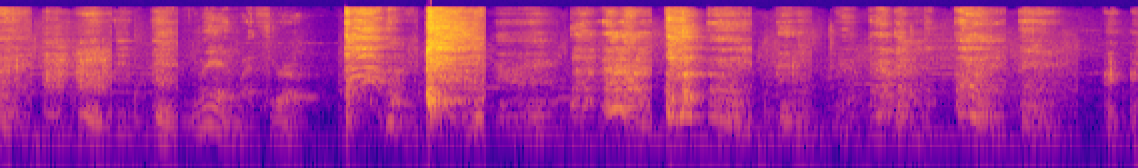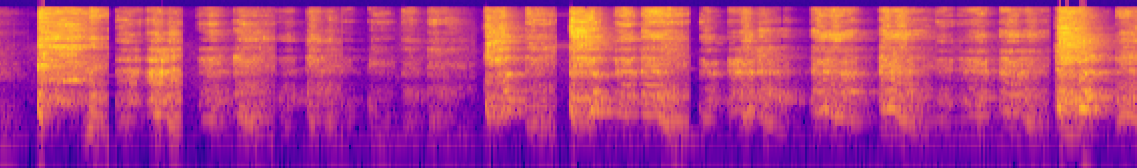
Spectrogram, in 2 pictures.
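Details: Adult man coughing and clearing his throat: a string of loud, harsh coughs and throat clears with short gaps between them.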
